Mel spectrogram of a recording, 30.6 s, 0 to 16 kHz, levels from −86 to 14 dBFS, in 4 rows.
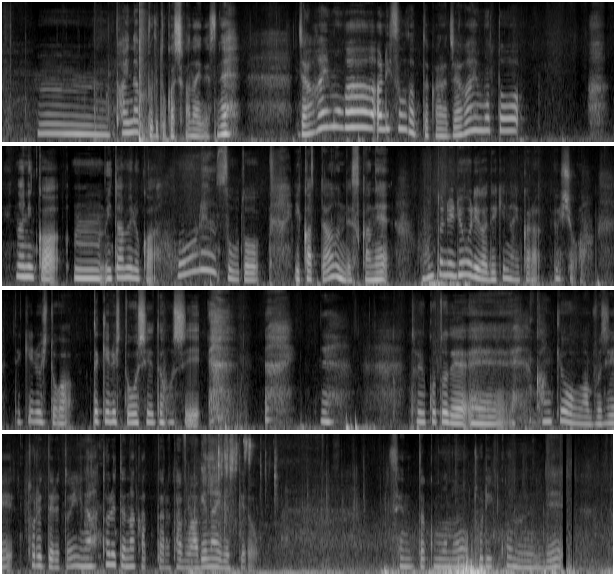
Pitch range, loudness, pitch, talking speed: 185-255 Hz, -27 LUFS, 225 Hz, 285 characters per minute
